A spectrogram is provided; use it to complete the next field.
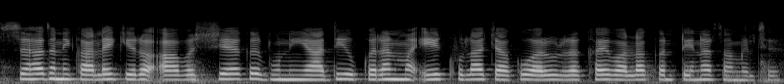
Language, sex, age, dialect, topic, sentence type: Maithili, female, 31-35, Angika, agriculture, statement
